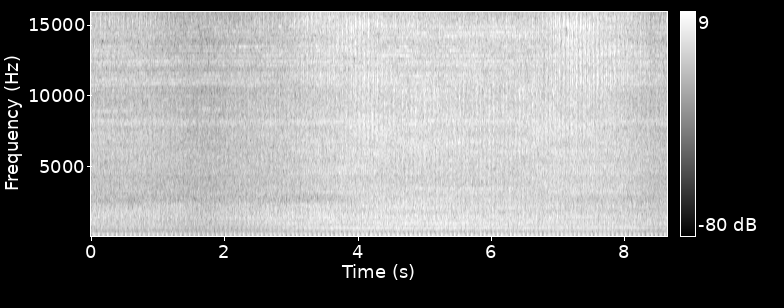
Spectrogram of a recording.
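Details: 2003 Craftsman LT2000 riding mower, 18.5 hp Briggs & Stratton Intek, restarted without choke: single cylinder thumps at a steady, even beat, about four firings a second; healthy idle.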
